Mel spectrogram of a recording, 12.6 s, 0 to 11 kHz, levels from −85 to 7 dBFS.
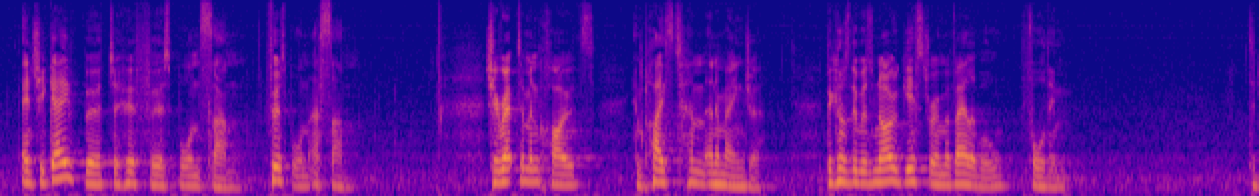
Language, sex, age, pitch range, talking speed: English, male, 30-49, 145-230 Hz, 150 wpm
